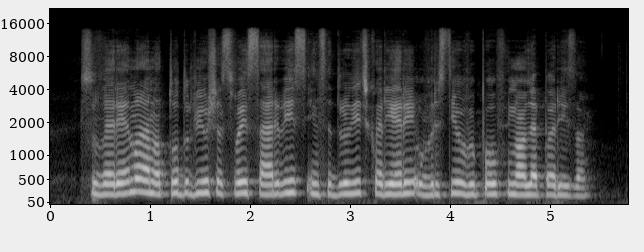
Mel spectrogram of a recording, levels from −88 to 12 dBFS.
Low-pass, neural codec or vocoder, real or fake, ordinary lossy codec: 14.4 kHz; codec, 32 kHz, 1.9 kbps, SNAC; fake; none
